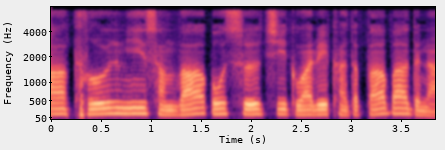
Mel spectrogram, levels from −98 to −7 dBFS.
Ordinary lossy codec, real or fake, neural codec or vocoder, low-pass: none; fake; codec, 16 kHz, 0.5 kbps, FunCodec, trained on Chinese and English, 25 frames a second; 7.2 kHz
